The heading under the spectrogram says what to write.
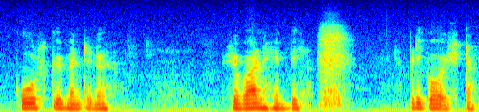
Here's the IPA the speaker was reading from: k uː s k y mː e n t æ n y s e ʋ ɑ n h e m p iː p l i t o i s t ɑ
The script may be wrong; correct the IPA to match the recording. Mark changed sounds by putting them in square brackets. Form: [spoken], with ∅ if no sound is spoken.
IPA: k uː s k y mː e n t æ n y s e ʋ ɑ n h e m p [i] p l i [k] o i s t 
